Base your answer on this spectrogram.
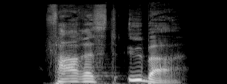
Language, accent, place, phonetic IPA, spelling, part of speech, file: German, Germany, Berlin, [ˌfaːʁəst ˈyːbɐ], fahrest über, verb, De-fahrest über.ogg
- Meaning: second-person singular subjunctive I of überfahren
